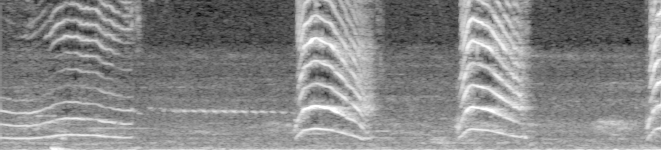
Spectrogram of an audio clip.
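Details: Cat voicing a high, steady mew followed by two loud descending meows about a second apart and the start of a third, over a low background rumble.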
